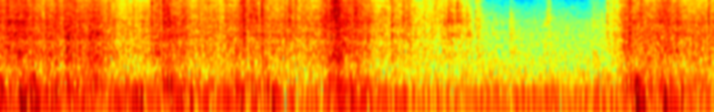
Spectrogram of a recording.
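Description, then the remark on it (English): Continuous crinkling and rustling of foil wrapping paper being handled and folded while wrapping a Christmas gift, crisp and bright, with a brief lull near the end before the crackling resumes. “Wraps holiday Gifts Live”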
